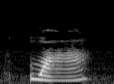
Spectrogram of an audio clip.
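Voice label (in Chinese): "瓦", Mandarin Chinese; hsk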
